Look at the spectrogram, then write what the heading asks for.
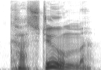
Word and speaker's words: costume: looks like this one you would emphasize the second syllable so it would be costume costume costume costume i guess you could also emphasize the first syllable if you want as well so this is a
